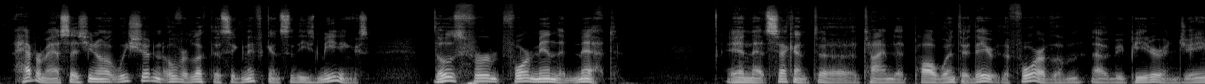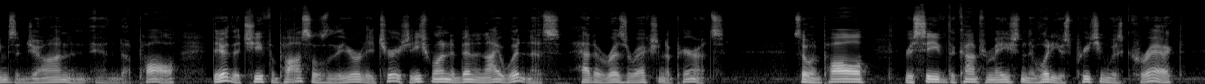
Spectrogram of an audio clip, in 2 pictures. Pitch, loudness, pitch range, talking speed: 110 Hz, -26 LUFS, 95-125 Hz, 185 wpm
